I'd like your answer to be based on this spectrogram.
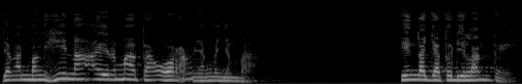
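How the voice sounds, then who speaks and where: With a high voice and moderate pace, a male pastor preaches a sermon through slangy, animated storytelling, acting out the people in his stories.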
